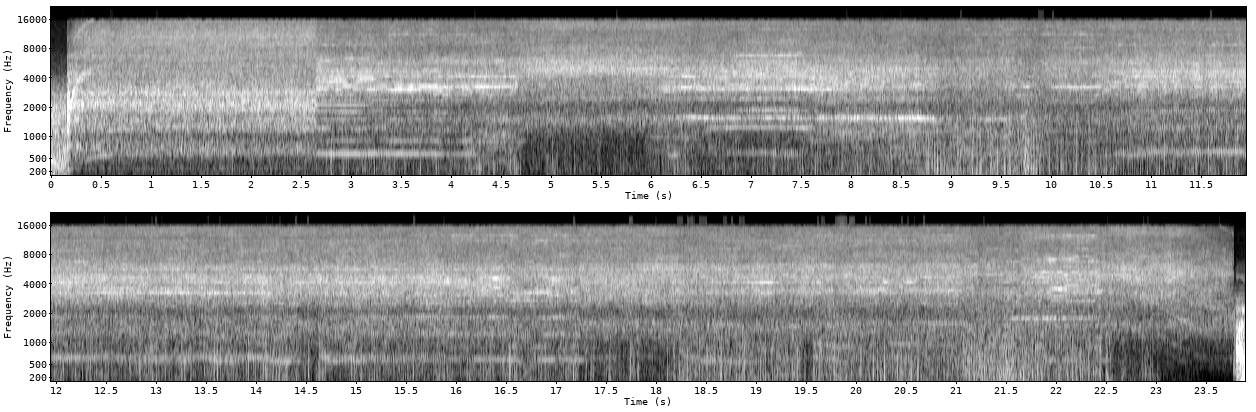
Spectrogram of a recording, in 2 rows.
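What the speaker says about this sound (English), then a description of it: "I'm gonna play a few clips of this angle grinder cutting." Bosch blue 125mm angle grinder cutting, a loud, continuous high-pitched whine with a harsh abrasive edge that holds steady for the whole stretch, with slight shifts in pitch as the disc works the cut.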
